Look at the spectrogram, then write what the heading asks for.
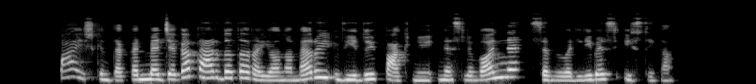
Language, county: Lithuanian, Kaunas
